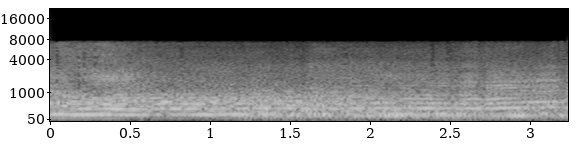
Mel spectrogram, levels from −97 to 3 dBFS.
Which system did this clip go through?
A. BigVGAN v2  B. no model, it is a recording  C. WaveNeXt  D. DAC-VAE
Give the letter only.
B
